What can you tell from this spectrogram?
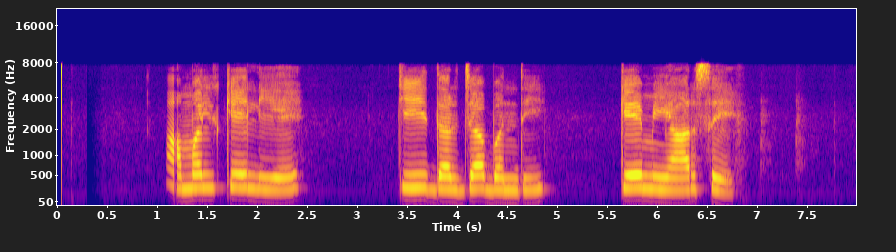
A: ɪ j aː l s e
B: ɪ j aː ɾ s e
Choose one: B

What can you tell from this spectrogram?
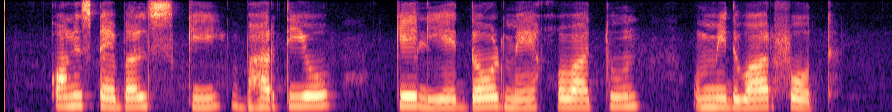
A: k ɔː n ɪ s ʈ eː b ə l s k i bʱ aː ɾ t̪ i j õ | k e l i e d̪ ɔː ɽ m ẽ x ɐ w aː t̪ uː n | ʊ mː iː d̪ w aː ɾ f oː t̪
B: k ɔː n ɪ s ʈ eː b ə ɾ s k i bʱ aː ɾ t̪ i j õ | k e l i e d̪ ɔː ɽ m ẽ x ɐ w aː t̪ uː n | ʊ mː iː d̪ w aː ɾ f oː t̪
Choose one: A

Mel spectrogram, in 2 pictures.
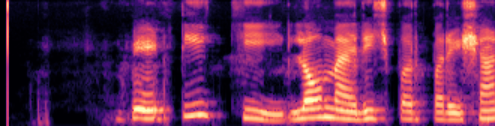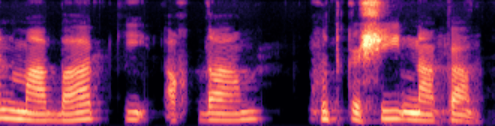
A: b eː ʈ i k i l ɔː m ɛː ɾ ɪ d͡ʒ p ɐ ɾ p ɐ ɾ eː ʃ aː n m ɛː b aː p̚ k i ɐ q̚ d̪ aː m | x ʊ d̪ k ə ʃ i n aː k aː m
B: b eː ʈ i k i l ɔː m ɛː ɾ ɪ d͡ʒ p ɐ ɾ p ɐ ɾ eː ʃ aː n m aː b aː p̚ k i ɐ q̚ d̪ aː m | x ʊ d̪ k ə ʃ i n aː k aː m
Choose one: B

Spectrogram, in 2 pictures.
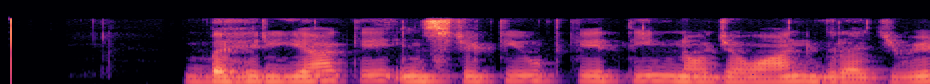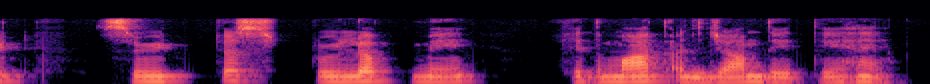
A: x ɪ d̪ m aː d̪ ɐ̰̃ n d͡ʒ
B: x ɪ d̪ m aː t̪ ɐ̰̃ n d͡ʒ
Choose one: B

